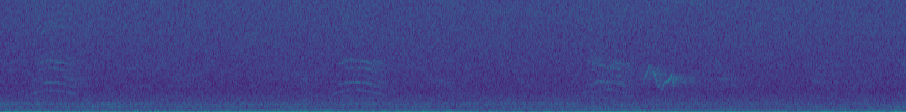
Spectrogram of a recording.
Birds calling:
Red-eyed Vireo (Vireo olivaceus), Gray Catbird (Dumetella carolinensis)

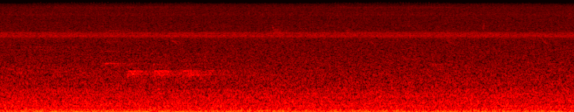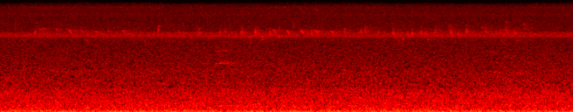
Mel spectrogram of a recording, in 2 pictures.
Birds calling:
American Crow (Corvus brachyrhynchos), Eastern Kingbird (Tyrannus tyrannus)

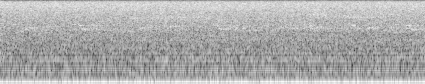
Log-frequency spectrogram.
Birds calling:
American Robin (Turdus migratorius)

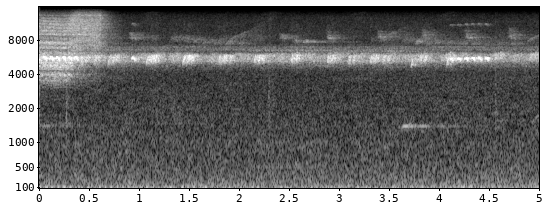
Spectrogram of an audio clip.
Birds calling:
White-throated Toucan (Ramphastos tucanus)

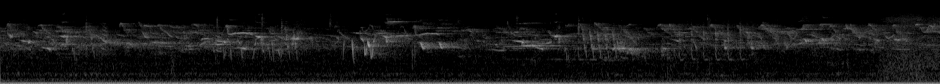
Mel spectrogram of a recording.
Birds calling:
Apapane (Himatione sanguinea), Warbling White-eye (Zosterops japonicus), Omao (Myadestes obscurus), Iiwi (Drepanis coccinea)

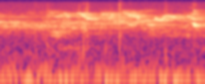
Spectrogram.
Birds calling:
Warbling White-eye (Zosterops japonicus)

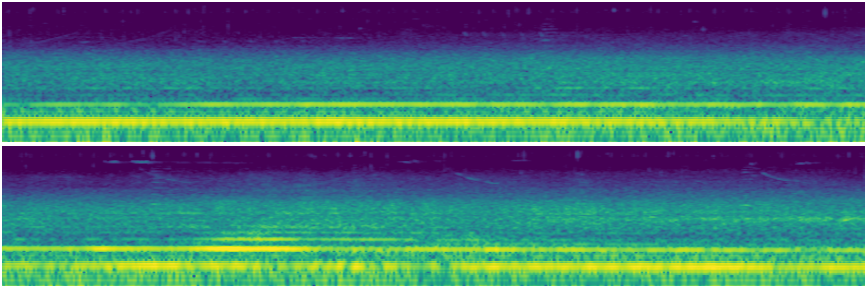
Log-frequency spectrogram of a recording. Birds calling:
Northern Cardinal (Cardinalis cardinalis), Song Sparrow (Melospiza melodia), Golden-crowned Kinglet (Regulus satrapa), Red-winged Blackbird (Agelaius phoeniceus), Canada Goose (Branta canadensis)

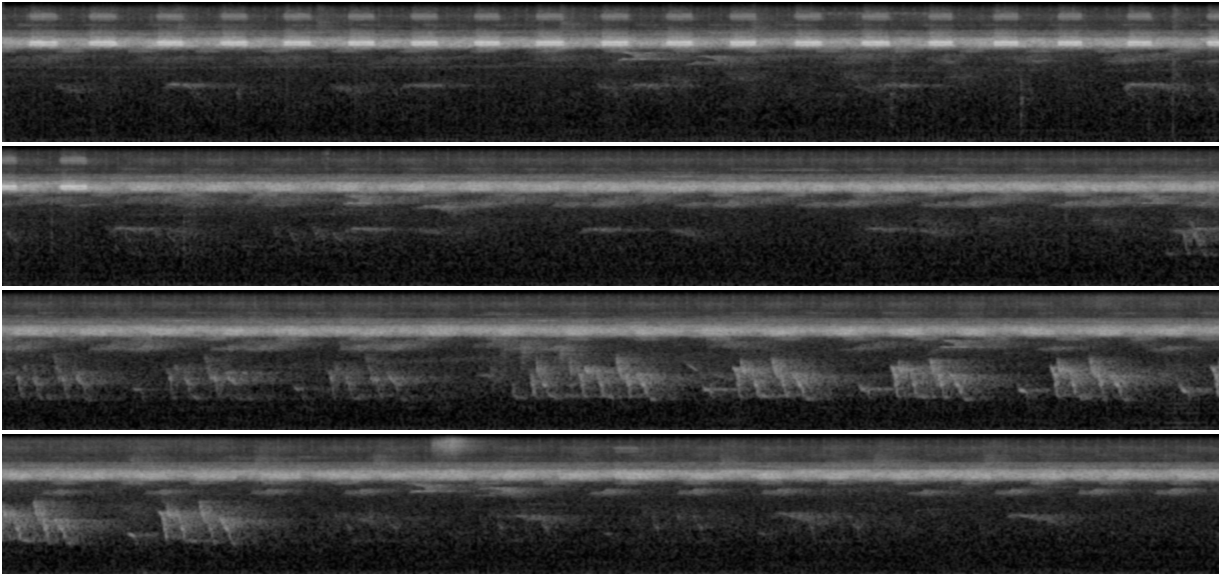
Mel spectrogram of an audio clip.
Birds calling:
unidentified bird, Black-faced Antthrush (Formicarius analis), Dusky-throated Antshrike (Thamnomanes ardesiacus), Gray Antbird (Cercomacra cinerascens), Thrush-like Wren (Campylorhynchus turdinus)

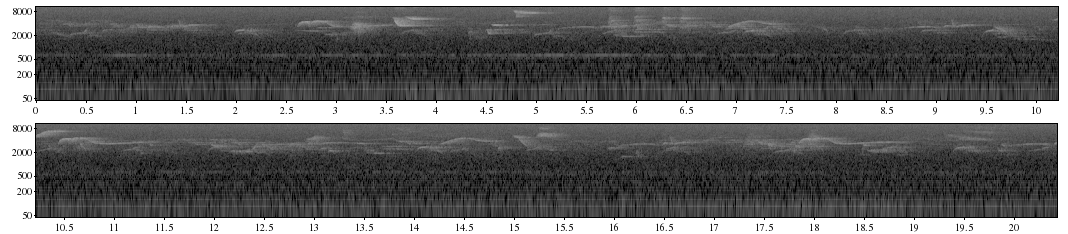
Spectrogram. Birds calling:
Great Crested Flycatcher (Myiarchus crinitus), Gray Catbird (Dumetella carolinensis), Eastern Wood-Pewee (Contopus virens), Veery (Catharus fuscescens)

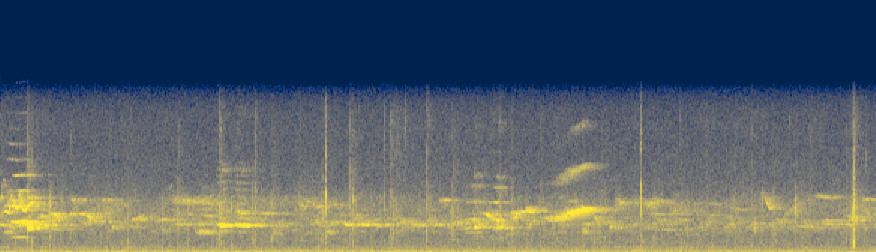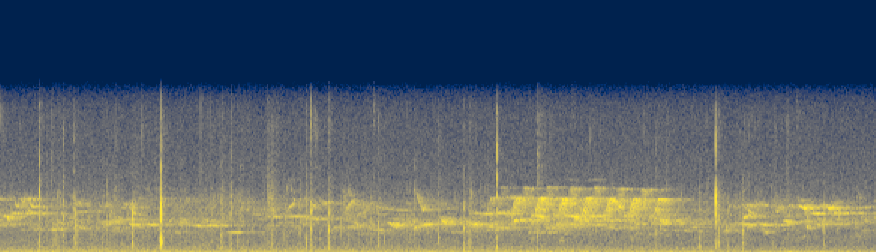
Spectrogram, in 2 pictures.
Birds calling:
Iiwi (Drepanis coccinea), Red-billed Leiothrix (Leiothrix lutea), Hawaii Amakihi (Chlorodrepanis virens)

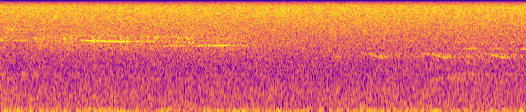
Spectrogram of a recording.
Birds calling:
Black-capped Chickadee (Poecile atricapillus), unidentified bird

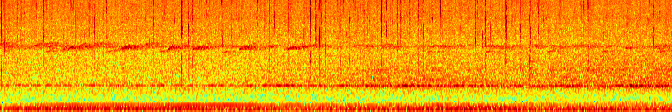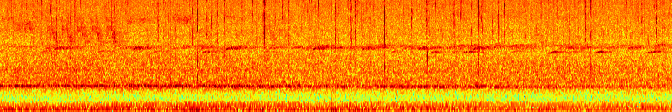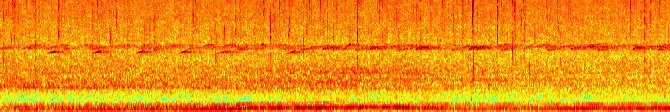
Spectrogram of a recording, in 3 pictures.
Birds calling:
Ovenbird (Seiurus aurocapilla)

